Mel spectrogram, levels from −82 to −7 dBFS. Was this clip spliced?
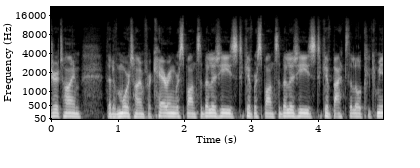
yes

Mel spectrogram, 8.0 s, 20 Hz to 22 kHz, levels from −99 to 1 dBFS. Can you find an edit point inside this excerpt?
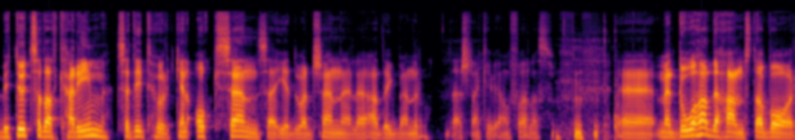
yes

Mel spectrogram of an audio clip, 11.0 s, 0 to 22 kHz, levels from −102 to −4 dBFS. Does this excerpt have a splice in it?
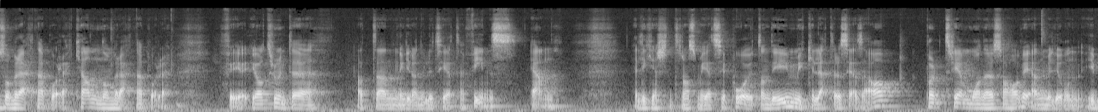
no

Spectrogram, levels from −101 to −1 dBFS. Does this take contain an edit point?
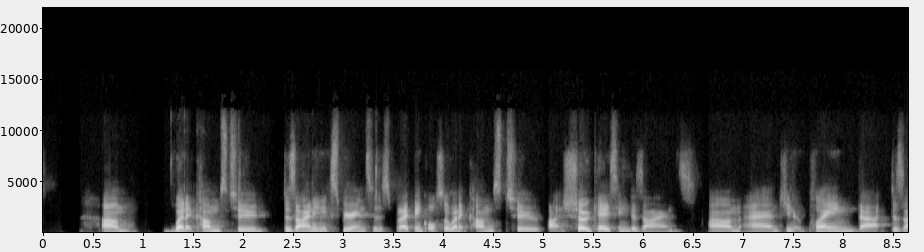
yes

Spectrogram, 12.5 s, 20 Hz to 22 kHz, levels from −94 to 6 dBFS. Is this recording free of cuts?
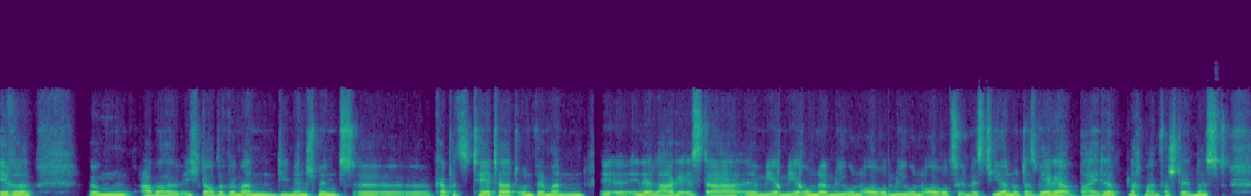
no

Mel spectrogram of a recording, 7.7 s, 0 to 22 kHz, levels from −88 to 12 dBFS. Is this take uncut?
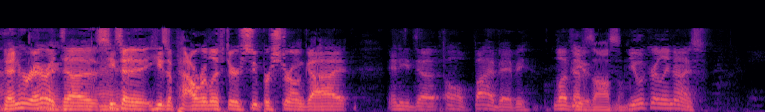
yes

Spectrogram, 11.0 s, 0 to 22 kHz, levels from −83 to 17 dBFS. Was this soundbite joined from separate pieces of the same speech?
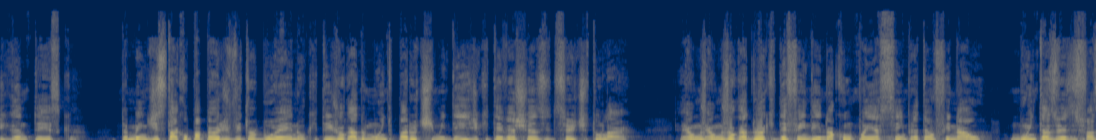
yes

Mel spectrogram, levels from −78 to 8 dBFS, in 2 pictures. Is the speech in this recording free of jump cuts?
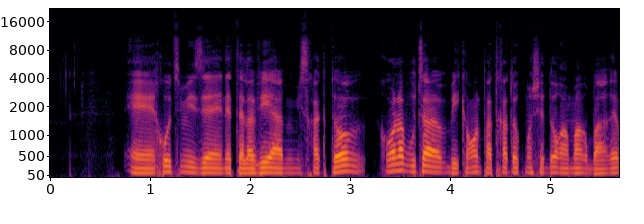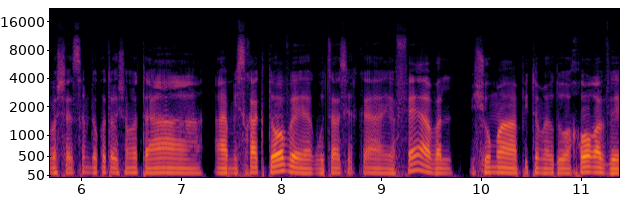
no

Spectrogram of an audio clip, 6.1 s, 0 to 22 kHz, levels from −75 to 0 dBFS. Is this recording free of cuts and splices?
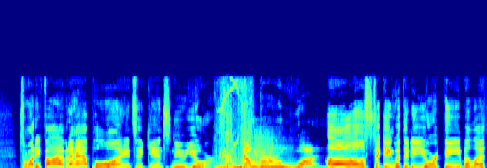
yes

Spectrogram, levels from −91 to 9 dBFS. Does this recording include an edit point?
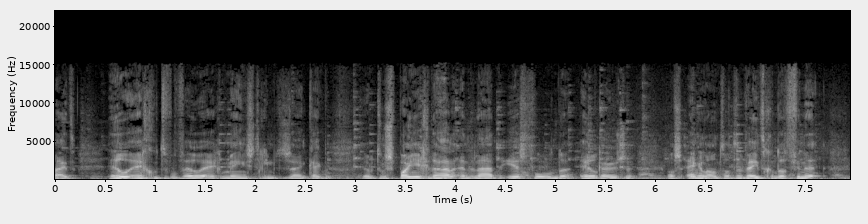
yes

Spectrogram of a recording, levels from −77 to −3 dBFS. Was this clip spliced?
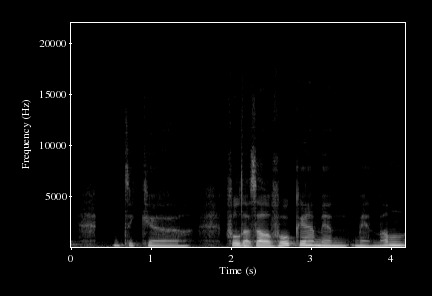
no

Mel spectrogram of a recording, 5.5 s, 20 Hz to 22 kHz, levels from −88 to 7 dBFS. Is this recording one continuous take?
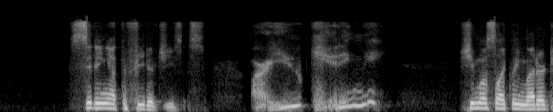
yes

